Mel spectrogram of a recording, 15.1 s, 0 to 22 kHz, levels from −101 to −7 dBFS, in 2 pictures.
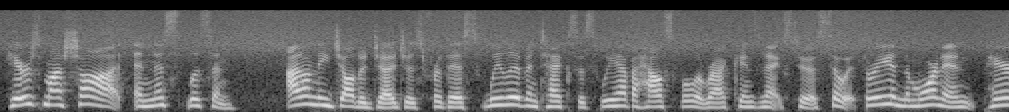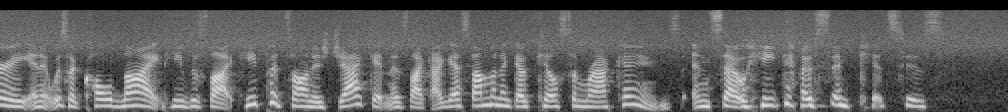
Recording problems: hiss; noticeable; throughout; 15 dB below the speech

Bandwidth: 14.5 kHz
